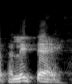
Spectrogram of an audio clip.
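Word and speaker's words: Palicte: How you pronounce the last name? Because I don't want to fuck it up. Palicite. Yeah, Pelite. My Wakandan brother said that.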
